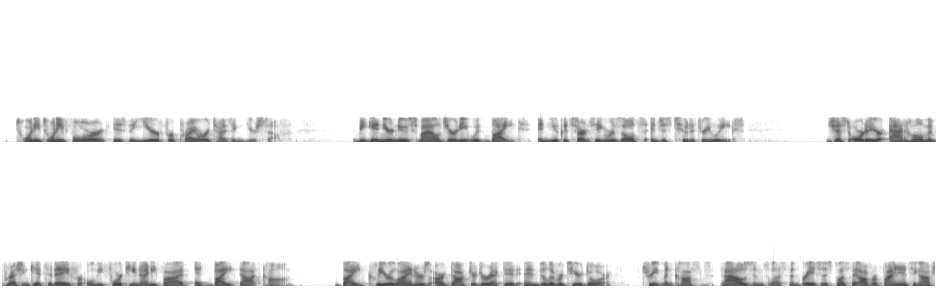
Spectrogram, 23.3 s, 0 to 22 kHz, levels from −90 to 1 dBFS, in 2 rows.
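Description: Nothing goes wrong anywhere in this recording, so there's no fault to point to.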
